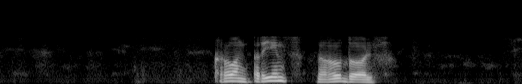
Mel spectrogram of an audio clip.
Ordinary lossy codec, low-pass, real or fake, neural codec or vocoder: Opus, 24 kbps; 3.6 kHz; fake; codec, 16 kHz, 1 kbps, FunCodec, trained on Chinese and English, 50 frames a second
